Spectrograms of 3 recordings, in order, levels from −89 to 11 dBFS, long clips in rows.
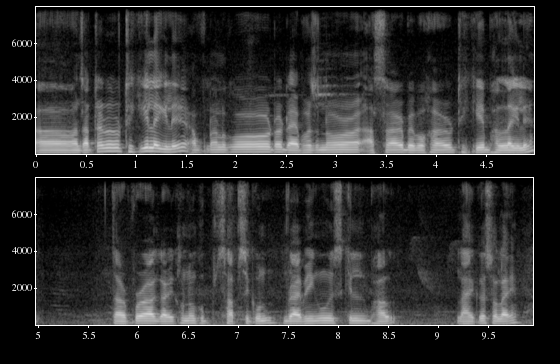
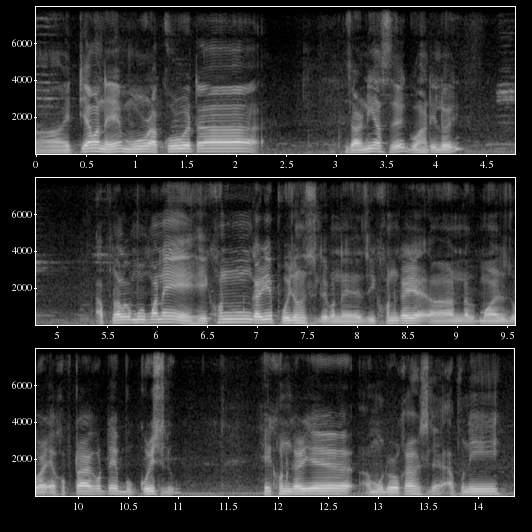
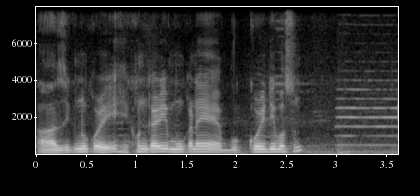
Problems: background sounds at intervals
